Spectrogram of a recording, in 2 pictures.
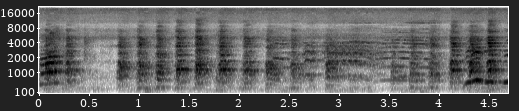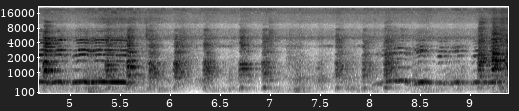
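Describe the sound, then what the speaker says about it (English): Chickens cluck and call in a lively, rhythmic series of close bursts, with a rooster-like crow rising partway through, all fairly quiet and continuous. "Oh, the chickens."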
